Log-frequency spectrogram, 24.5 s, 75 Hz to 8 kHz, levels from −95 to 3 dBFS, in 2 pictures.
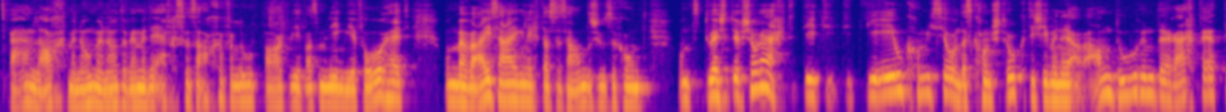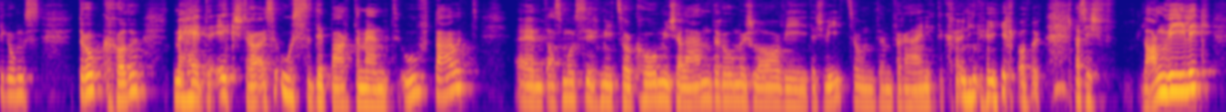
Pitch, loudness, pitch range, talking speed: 125 Hz, -21 LUFS, 105-150 Hz, 165 wpm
